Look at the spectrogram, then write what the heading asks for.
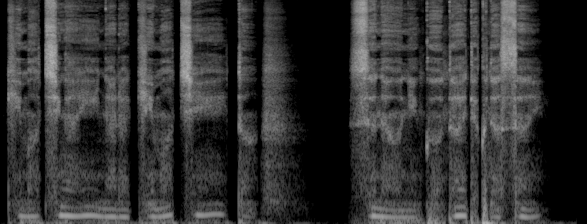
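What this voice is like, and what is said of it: Whispering. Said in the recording (Japanese): “こうやってささやかれるのはどうですか”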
